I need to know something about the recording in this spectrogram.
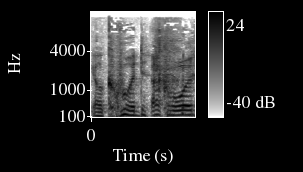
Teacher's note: Actually, that was a really funny way you said Elkwood. You, like, put the emphasis on the W, so you're like, Elkwood.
